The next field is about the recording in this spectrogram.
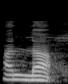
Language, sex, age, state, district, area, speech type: Kannada, female, 30-45, Karnataka, Chamarajanagar, rural, read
